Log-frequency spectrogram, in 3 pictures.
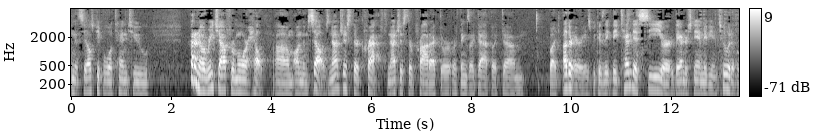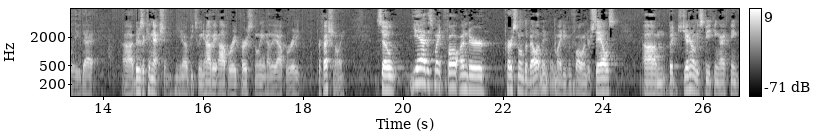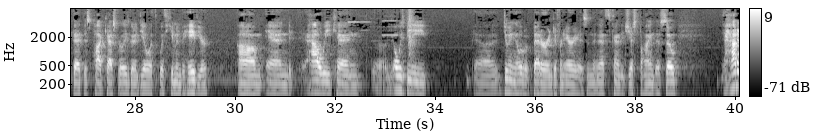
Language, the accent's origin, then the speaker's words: English; Pittsburgh, Pennsylvania, United States; I grew up in Pittsburgh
